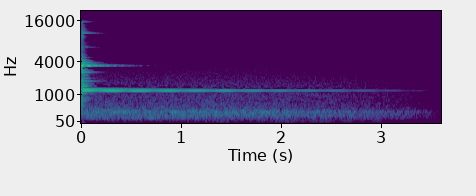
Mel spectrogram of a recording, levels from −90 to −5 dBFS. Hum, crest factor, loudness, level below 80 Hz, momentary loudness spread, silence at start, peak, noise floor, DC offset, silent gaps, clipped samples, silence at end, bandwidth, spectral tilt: none; 28 dB; -44 LUFS; -90 dBFS; 21 LU; 0 s; -16 dBFS; -75 dBFS; under 0.1%; none; under 0.1%; 0.7 s; 16 kHz; -1 dB/octave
